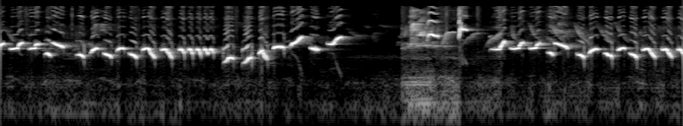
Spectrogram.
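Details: Lively morning magpie-robin song to spur a quiet bird into answering: rapid chains of looping whistled notes, varied and continuous, broken by a brief noisy pause before the whistling resumes.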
